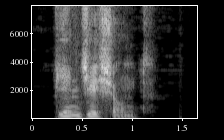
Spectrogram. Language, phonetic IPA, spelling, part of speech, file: Polish, [pʲjɛ̇̃ɲˈd͡ʑɛ̇ɕɔ̃nt], pięćdziesiąt, adjective, Pl-pięćdziesiąt.ogg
